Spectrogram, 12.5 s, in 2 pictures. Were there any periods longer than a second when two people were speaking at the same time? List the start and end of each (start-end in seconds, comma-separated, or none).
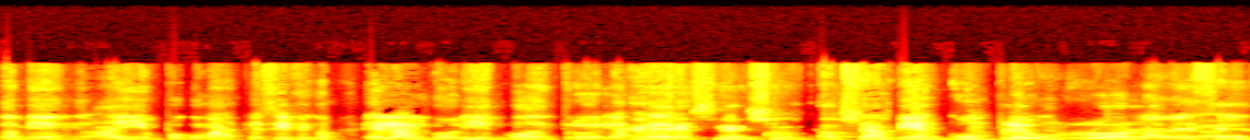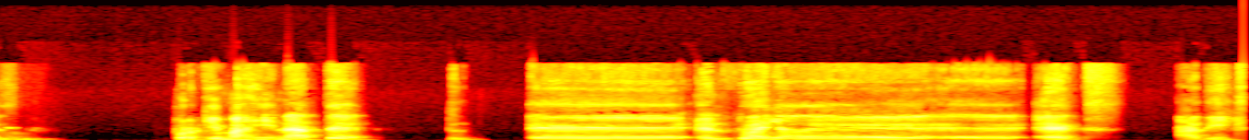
3.1-4.9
